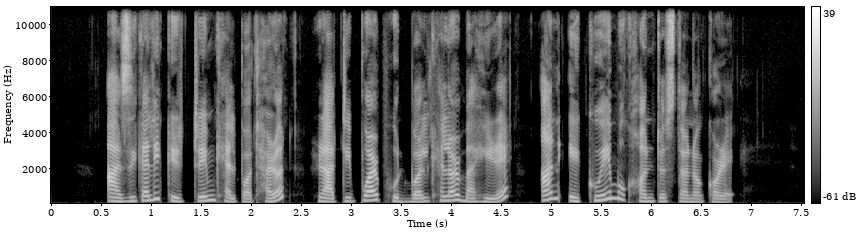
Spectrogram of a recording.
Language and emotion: Assamese, happy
